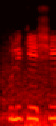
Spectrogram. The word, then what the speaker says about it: ಪುಲಕೇಶಿ: ಪುಲಿಕೇಶಿ ಪುಲಕೇಶಿ ಅಂತ ಇದೆ ಆಕ್ಚುಲಿ ಅದು ಇರೋದು ಪುಲಿಕೇಶಿ ಅಂತ ಅನ್ಕೊಂಡಿದ್ದಾರೆ ಎಲ್ಲರೂನು ಕೆಲವರು ಆದರೆ ಅದಲ್ಲ ಶುದ್ಧ ರೂಪ ಪುಲಕೇಶಿ ಅನ್ನೋದು ಇದಕ್ಕೆ ಶುದ್ಧ ರೂಪ ಇಮ್ಮಡಿ ಪುಲಕೇಶಿ ಬಾದಾಮಿ ಚಾಲುಕ್ಯರ ಪ್ರಸಿದ್ಧ ದೊರೆ ಇದಾನಲ್ಲ ಇಮ್ಮಡಿ ಪುಲಕೇಶಿ ಅವರು ಪುಲಕೇಶಿ ಅಂತ ನಾವು ಉಚ್ಚಾರಣೆ ಮಾಡಬೇಕು ಪುಲಿಕೇಶಿ ಅಲ್ಲ ಅದು ಅನಲ ಪದಕ್ಕಿರುವ ಸಮನಾರ್ಥಕ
